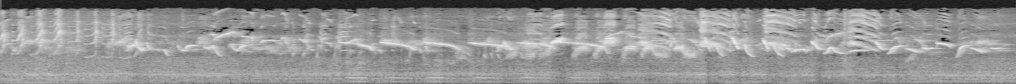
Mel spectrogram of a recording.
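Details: A tame captive Chinese hwamei sings a rich, continuous run of loud whistled and slurred phrases, rising and falling quickly, over a low steady hum.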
